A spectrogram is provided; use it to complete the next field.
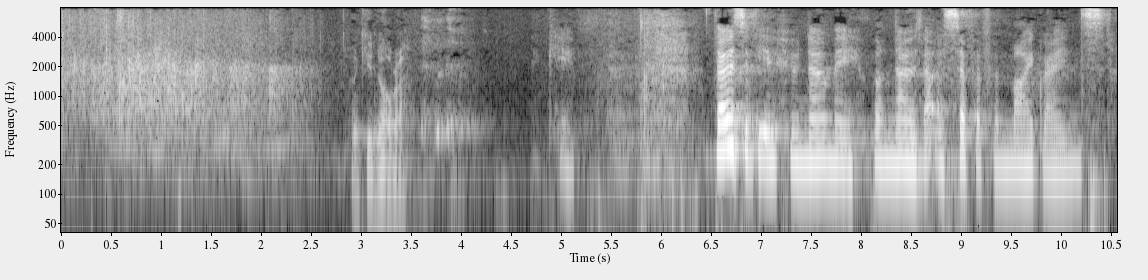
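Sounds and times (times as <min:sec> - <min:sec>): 
audience applause: 0:00.0 - 0:02.6
speech: 0:02.9 - 0:03.8, 0:05.0 - 0:05.9, 0:06.5 - 0:10.5.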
